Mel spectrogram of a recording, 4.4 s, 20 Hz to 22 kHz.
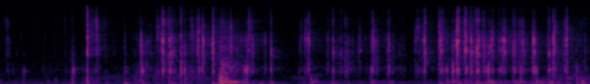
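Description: A hollow blue plastic PS4 controller is held in both hands while thumbs and fingertips press its buttons and tap the touchpad and shell. The result is a dense run of quick, dry, bright plastic clicks and taps with no ring after each one, a few softer thuds mixed in, and little low end.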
